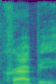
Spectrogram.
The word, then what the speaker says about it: crappie: You want I love the fact that you can catch crappy here. Sounds kind of weird, but that is how you pronounce it, right?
